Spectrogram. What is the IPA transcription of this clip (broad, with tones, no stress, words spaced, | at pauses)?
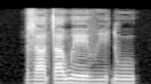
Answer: za˨ta˦ weː˨ vi˨ɗu˦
